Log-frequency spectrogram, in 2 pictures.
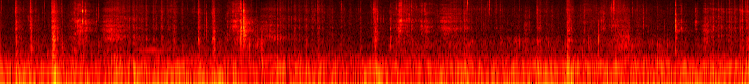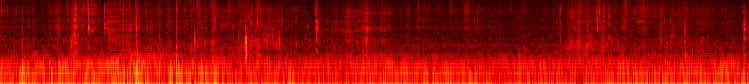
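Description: A utility blade scrapes the edge of a solid, dry lilac Palmolive-type soap bar into flakes, making a steady, bright crackling and crinkling scrape. Sharp clicks stand out early on, over a constant low hum. The scraping continues evenly throughout.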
